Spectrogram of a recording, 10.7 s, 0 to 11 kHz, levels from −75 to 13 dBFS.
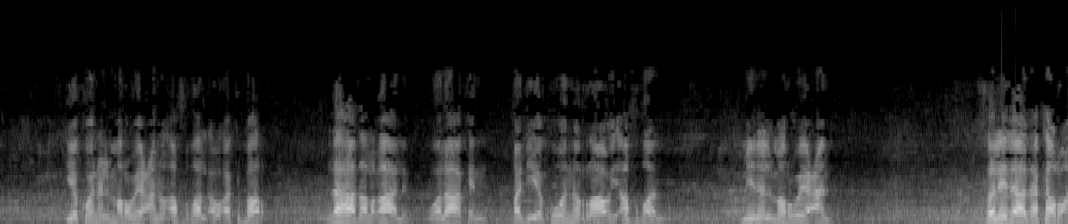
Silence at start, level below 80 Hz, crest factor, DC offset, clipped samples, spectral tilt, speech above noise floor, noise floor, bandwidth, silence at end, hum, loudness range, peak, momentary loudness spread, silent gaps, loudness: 0 s; -48 dBFS; 16 dB; under 0.1%; under 0.1%; -5.5 dB/octave; 21 dB; -36 dBFS; 8 kHz; 0 s; none; 5 LU; 0 dBFS; 23 LU; none; -16 LUFS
